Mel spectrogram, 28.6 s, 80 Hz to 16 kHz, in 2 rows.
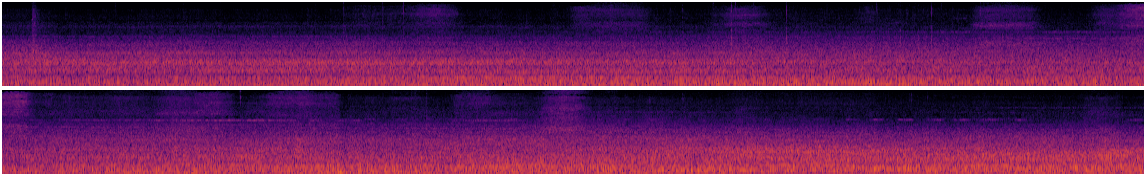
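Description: Network Rail's yellow New Measurement Train, a High Speed Train with Class 43 diesel power cars, running past slowly: a steady diesel engine hum under the rumble of the coaches' wheels on the rails, growing a little louder near the end.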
